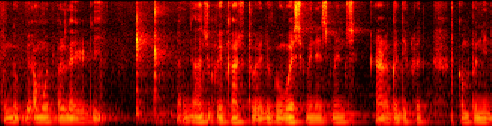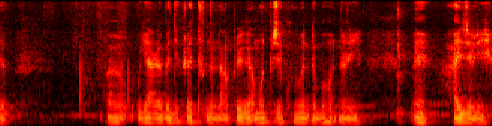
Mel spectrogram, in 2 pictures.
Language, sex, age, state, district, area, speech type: Manipuri, male, 18-30, Manipur, Chandel, rural, spontaneous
